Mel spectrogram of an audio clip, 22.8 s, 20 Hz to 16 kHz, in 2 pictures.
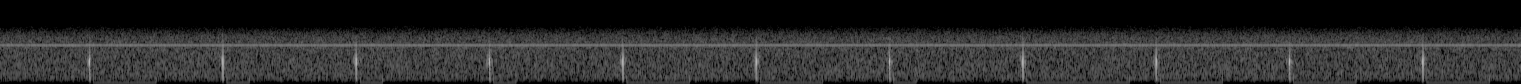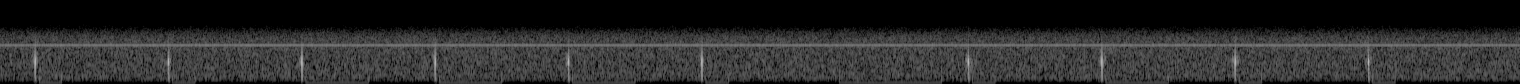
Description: Radio time signal (WWV, Colorado), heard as ticks, one a second, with radio static and a steady whistle near 2090 Hz.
